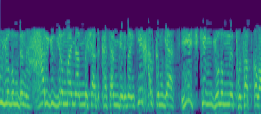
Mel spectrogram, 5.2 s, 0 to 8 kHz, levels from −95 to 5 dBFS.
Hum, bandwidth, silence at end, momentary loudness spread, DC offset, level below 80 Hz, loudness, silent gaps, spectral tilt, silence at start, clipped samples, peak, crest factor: none; 4.6 kHz; 0 s; 3 LU; 0.2%; -52 dBFS; -19 LUFS; none; -9 dB/octave; 0 s; under 0.1%; -8 dBFS; 12 dB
